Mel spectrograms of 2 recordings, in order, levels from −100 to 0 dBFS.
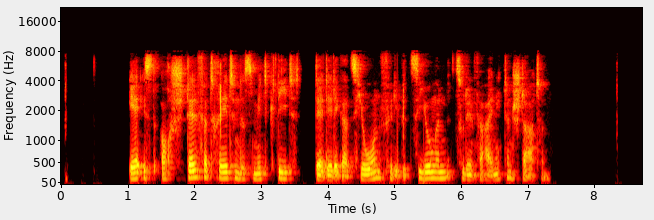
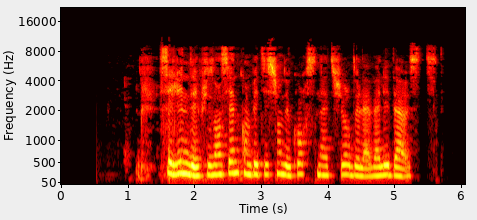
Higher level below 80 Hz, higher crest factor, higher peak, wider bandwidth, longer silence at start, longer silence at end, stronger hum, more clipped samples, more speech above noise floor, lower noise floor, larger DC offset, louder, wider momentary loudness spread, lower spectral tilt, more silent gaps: about the same, -70 dBFS vs -70 dBFS; first, 26 dB vs 20 dB; about the same, -6 dBFS vs -6 dBFS; second, 8.2 kHz vs 9.4 kHz; second, 0.05 s vs 1.2 s; first, 1.4 s vs 0.45 s; neither; neither; first, over 61 dB vs 42 dB; first, under -90 dBFS vs -66 dBFS; neither; second, -29 LUFS vs -24 LUFS; second, 9 LU vs 18 LU; second, -3 dB/octave vs -4.5 dB/octave; first, 0.18-0.31 s, 0.37-0.48 s, 0.61-1.01 s, 3.68-3.80 s vs none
